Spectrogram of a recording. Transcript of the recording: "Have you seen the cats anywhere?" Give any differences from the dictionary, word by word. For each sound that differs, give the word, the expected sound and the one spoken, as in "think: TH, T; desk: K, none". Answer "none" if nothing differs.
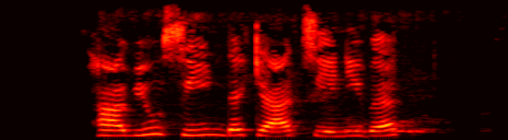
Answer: none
